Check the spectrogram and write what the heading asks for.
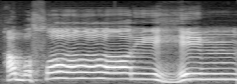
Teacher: Ketika ro-nya kasroh ini dibaca tarkik atau tipis. Absarihim ya.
